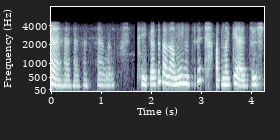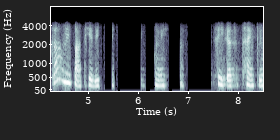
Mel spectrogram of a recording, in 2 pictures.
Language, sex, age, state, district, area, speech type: Bengali, female, 18-30, West Bengal, Bankura, urban, conversation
